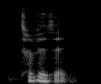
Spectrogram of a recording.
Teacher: And instead of saying to visit, the vowel in the word to gets changed to a schwa, which sounds like So the word sounds like this, to visit.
